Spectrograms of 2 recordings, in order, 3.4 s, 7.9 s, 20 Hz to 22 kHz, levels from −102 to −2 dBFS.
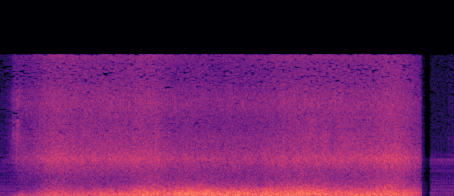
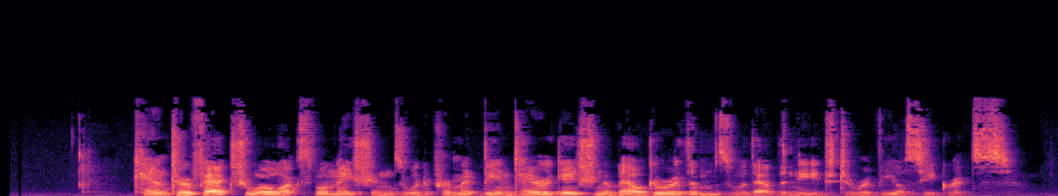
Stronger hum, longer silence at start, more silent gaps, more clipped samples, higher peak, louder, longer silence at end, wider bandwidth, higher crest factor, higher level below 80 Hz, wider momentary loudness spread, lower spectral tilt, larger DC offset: neither; second, 0.1 s vs 0.6 s; neither; neither; second, -18 dBFS vs -2 dBFS; second, -33 LUFS vs -24 LUFS; about the same, 0.25 s vs 0.35 s; first, 16 kHz vs 11.5 kHz; second, 16 dB vs 24 dB; first, -48 dBFS vs -72 dBFS; second, 6 LU vs 13 LU; about the same, -4.5 dB/octave vs -3.5 dB/octave; neither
